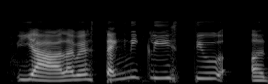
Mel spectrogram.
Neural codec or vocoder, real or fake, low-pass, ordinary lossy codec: none; real; none; none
